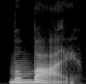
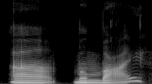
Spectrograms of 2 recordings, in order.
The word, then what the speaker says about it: Mumbai: example I went to Mumbai I went to Mumbai I went to Mumbai you see I say the stressed part louder and longer but the intonation is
